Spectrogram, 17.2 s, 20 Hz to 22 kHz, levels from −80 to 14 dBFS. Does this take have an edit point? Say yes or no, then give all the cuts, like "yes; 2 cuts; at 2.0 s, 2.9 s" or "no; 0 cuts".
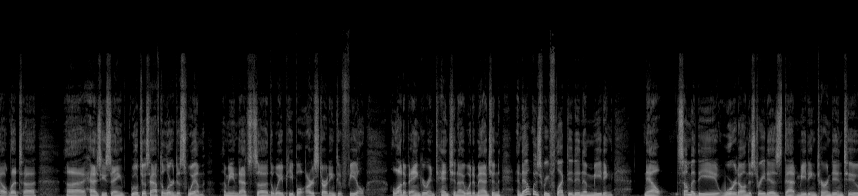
no; 0 cuts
